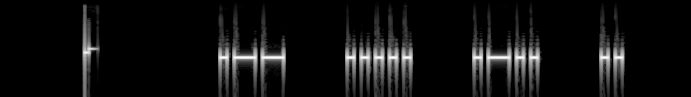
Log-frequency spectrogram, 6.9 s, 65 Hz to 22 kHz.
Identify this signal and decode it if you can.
Morse code, heard as a keyed tone, about 17 wpm, spaced as for 10 wpm, 700 Hz. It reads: W5LI
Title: USA Call Signs - 4 Characters - 3x Character Spacing - 17wpm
